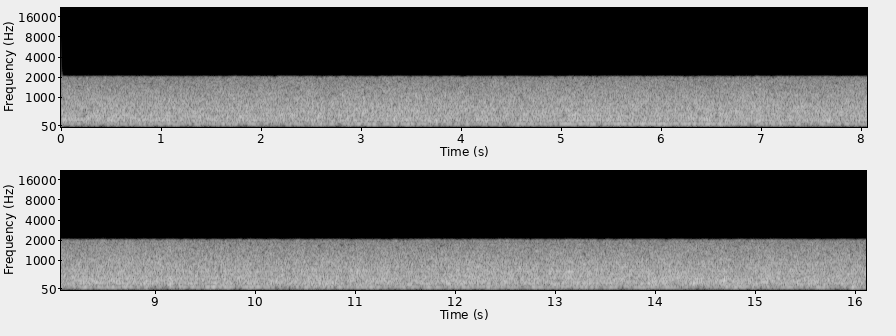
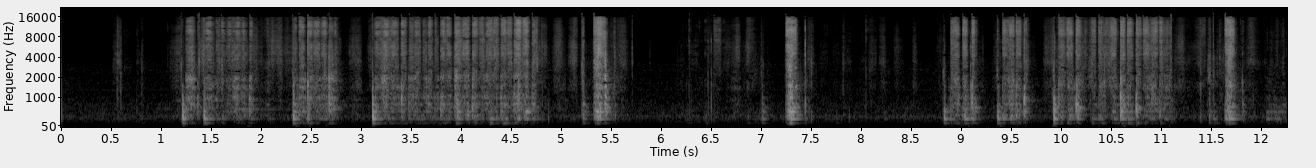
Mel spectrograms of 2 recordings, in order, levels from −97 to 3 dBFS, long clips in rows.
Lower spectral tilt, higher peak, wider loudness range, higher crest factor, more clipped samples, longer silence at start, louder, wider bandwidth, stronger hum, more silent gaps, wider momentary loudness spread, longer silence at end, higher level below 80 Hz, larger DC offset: first, -15.5 dB/octave vs 1 dB/octave; first, -8 dBFS vs -20 dBFS; second, 1 LU vs 5 LU; second, 14 dB vs 26 dB; neither; second, 0 s vs 0.55 s; first, -23 LUFS vs -42 LUFS; second, 2.2 kHz vs 17.5 kHz; neither; neither; second, 2 LU vs 21 LU; about the same, 0 s vs 0 s; first, -62 dBFS vs under -90 dBFS; neither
